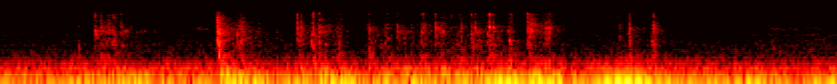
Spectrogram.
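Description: Typing on a computer keyboard: an irregular run of keystroke clicks, quickest in the middle, as one short word is typed.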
